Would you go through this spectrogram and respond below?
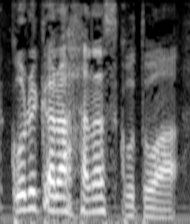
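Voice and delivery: slow, deliberate ominous narrator; mystery story narration. Acted. Telling listeners of a village school disappearance, ominous narration. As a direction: introduce a strange true tale slowly.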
